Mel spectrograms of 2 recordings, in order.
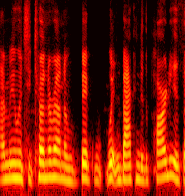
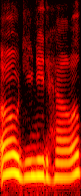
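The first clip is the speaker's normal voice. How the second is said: slow, derisive, taunting, mocking tone; 4 semitones higher than usual. Discussing what happened to someone at a party, acting out how others might ask: imitating a mocking tone. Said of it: "Like a mocking way".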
